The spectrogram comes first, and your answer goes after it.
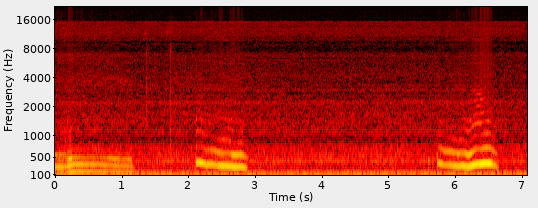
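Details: Sleeping domestic cat snoring, one of several rescued cats curled together in a cat pile; three whistling, tonal snores with gently falling pitch, separated by quiet gaps, over a steady low indoor hum.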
